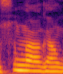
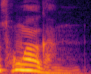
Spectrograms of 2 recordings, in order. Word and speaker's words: 송화강: 중국식 발음은 숭화강, 우리 발음은 송화강.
